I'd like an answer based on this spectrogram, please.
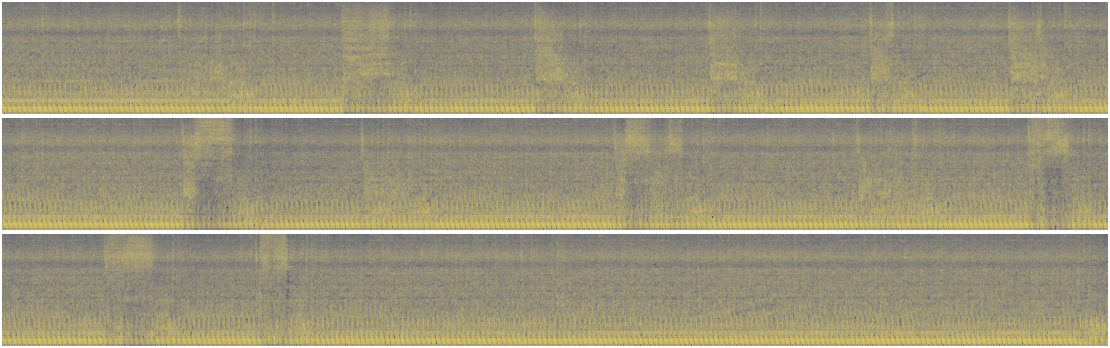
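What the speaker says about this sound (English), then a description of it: "let me get the pressure washer fired up" Gas pressure washer engine running loud and steady at close range, a continuous droning hum with repeated short bursts as the spray trigger is pulled, used to foam Black Magic car wash soap.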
